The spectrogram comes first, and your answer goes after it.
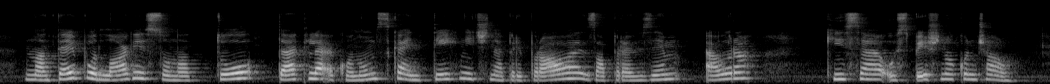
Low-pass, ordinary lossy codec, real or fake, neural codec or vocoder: none; none; real; none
